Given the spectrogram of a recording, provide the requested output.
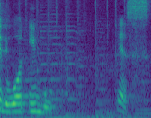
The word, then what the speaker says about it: Igbo: There is no English equivalent, so just listen to me. It's pronounced as B, B, as in Igbo. Can you say the word Igbo? Yes, Igbo is IGBO.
